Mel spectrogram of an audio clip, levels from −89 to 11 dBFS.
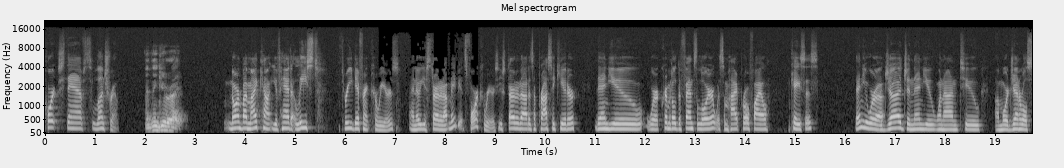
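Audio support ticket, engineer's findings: Low bit depth with dither, throughout the full clip: constant, even hiss under the speech, roughly 35 dB below the signal, no distortion. Noise level fits an 8-bit signal, dithered before rounding, so quantisation error becomes steady white noise.

Adaptive stream at a lower bitrate, 6.67 to 8.67 s, right after "at least three different": abrupt loss of air, nothing above 14 kHz, more codec artefacts, no gap. Points to the AAC player dropping from about 96 to 48 kbit/s during a connection slowdown.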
